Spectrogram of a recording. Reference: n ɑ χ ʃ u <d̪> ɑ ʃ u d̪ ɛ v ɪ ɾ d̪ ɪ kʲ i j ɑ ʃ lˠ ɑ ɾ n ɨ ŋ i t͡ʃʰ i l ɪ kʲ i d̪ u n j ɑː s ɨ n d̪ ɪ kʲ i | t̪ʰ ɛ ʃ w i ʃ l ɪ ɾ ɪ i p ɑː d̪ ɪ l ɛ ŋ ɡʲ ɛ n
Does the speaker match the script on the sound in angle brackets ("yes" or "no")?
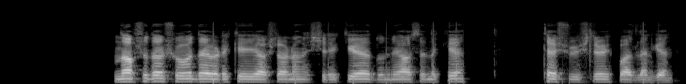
yes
